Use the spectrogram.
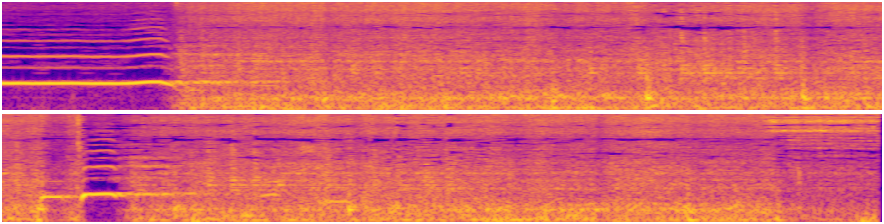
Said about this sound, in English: Just have to whistle for the crossing.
